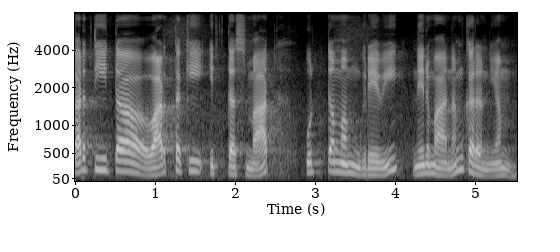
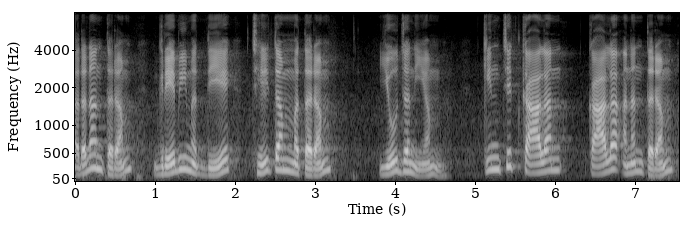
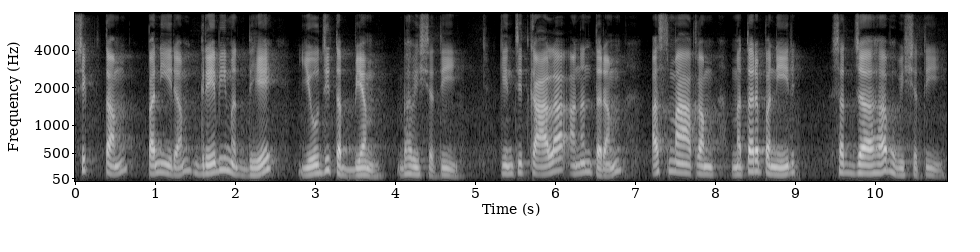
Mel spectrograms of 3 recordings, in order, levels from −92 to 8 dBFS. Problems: none marked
